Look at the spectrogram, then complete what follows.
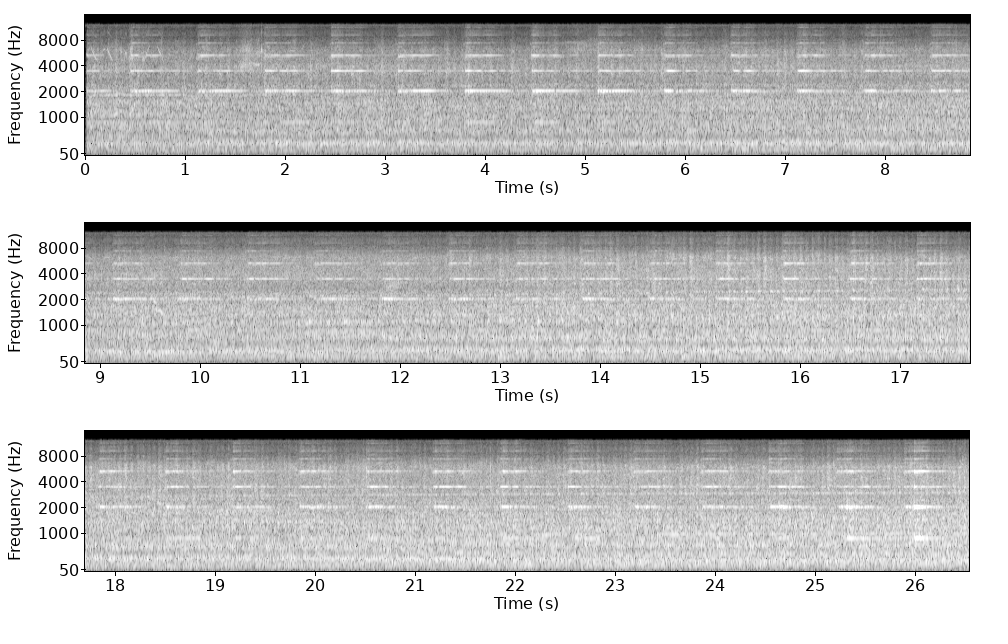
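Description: Grade-crossing warning bell ringing in a steady repeating ding, over the low running of a diesel locomotive slowly pulling a passenger train toward the crossing, its sound growing gradually louder.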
